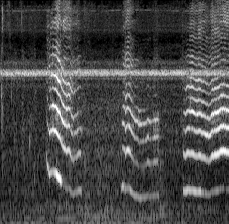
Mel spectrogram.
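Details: Otter kept as a pet, excited while being offered salmon, making three long, descending mewing squeals, the last one held and wavering; quiet room with a constant thin high-pitched hum.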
